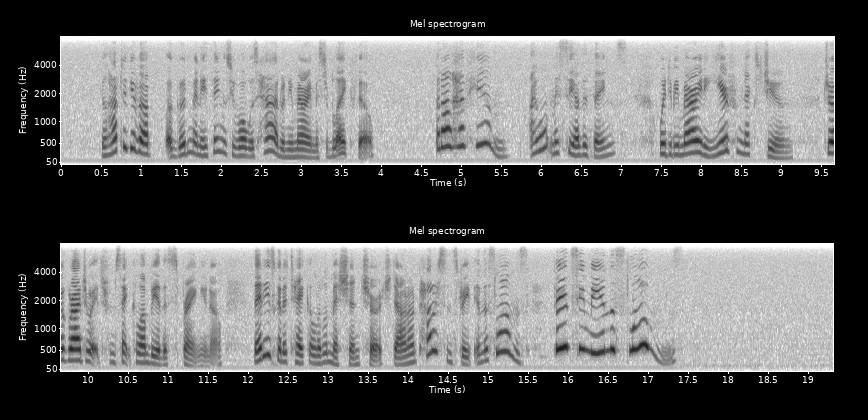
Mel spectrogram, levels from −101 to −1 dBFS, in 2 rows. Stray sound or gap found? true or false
false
